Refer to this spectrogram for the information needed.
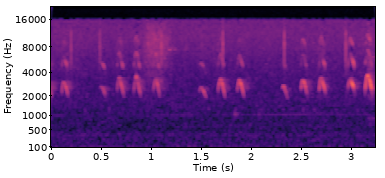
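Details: Call ducklings just woken from a nap peep in high, shrill, downslurred notes, several each second, with birds overlapping over a low background rumble.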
